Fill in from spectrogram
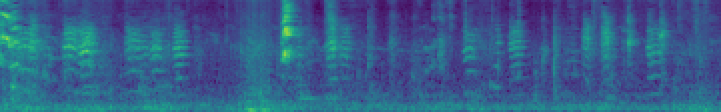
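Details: Feeding zebra finches, busy with seeds and fresh greens, utter a string of quick nasal chirps, loudest at the start and around two seconds, then softer, scattered calls.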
